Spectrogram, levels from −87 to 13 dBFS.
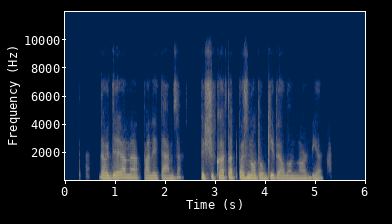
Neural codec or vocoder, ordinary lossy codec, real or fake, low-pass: codec, 16 kHz, 1.1 kbps, Voila-Tokenizer; Opus, 16 kbps; fake; 7.2 kHz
